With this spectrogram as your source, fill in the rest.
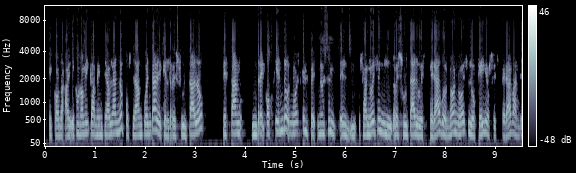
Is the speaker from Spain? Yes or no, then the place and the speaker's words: yes; Cantabria, Spain; como cántabras que somos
